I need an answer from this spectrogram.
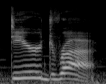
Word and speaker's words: Deirdre: or something hi didi Deirdre I know it's got that tricky second syllable but I figured it out by age two don't give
